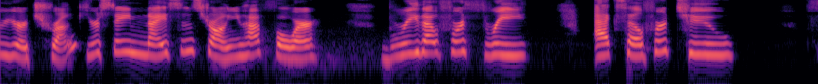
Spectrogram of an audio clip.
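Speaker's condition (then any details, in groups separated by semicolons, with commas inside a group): No condition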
